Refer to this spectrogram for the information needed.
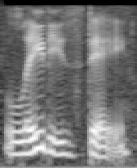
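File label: woman; Talking Clip Words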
